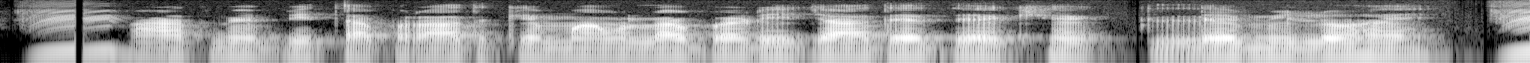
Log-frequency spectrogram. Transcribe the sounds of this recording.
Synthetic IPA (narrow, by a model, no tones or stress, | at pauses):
bʱaːt̪mẽbit̪əpɾʔaːd̪kemaːmlabəɽḭd͡ʒaːd̪ed̪ḛːkʰeklemɪloɦɛː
